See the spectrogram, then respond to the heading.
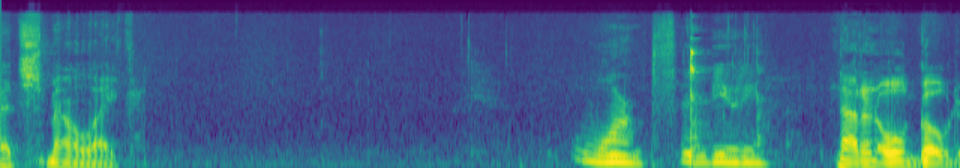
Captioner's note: slight pause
